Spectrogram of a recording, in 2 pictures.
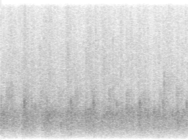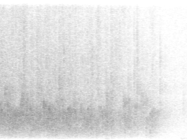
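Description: Steady audience applause welcoming Ambassador Medina Mora, a dense crackle of many hands clapping at an even loudness for about five seconds, then tapering off quickly at the end. No one speaks over it.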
